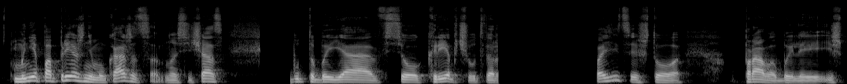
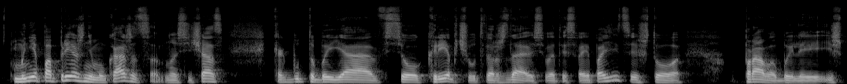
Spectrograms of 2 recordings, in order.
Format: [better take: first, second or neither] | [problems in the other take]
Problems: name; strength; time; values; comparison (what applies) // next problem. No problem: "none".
second | audio cutting out; at 2.5 s and at 5 s for 1 s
